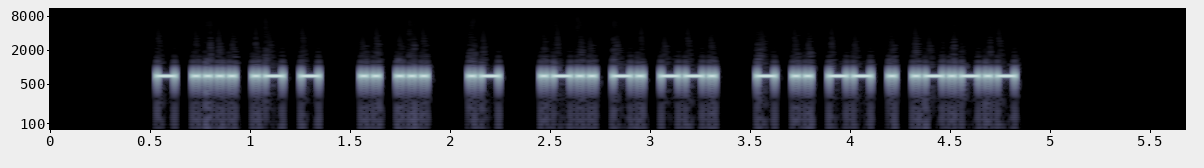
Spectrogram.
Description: Morse code, heard as a keyed tone, about 40 wpm, 700 Hz. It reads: THAT IS A LNG TIME.
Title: Sentences from Top 100 Words and Abbreviations 40wpm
